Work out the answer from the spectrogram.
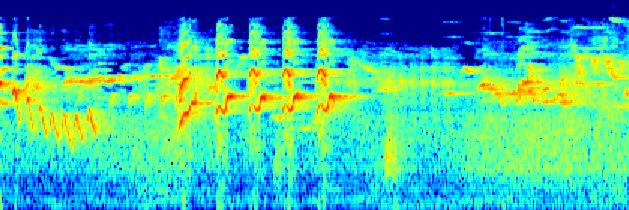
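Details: Oriental magpie-robin in morning ngeplong song, provoking others of its kind to sing; a falling series of slurred whistles, then a rhythmic volley of sharp chirps, fading into softer warbling.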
